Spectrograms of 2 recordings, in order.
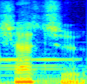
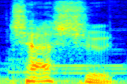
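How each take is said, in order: First: The word begins with a 'sha' sound. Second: The word begins with a 'cha' sound. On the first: The speaker calls it wrong. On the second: The speaker calls it right.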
